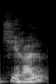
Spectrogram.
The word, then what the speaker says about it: chirale: Ça s'écrit CH, mais ça s'écrit chirale. Pourquoi? Parce que ça vient du grec ker, qui signifie la main.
